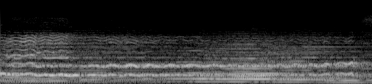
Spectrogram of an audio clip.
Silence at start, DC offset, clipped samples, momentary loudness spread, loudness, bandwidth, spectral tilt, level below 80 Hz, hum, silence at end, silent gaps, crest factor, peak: 0 s; under 0.1%; under 0.1%; 5 LU; -23 LUFS; 9.6 kHz; -7 dB/octave; -56 dBFS; none; 0 s; none; 14 dB; -10 dBFS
